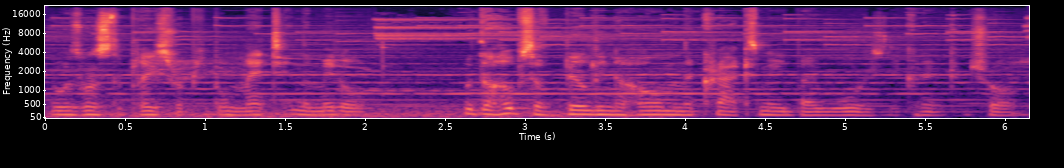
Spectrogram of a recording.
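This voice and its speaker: A man's voice: medium pitch, flat delivery, a little fast. A man narrating a scripted fantasy story podcast, with conversational asides. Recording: background music under voice.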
